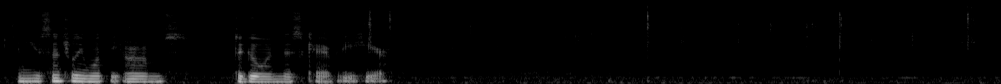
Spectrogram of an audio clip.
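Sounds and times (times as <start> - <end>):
plastic toy parts clicking: 3.6 - 10.0.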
